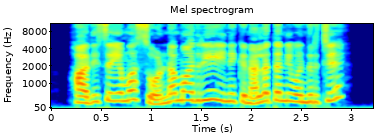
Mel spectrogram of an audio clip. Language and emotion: Tamil, surprised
